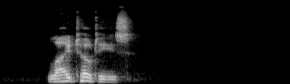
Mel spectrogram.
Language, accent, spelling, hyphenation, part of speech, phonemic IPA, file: English, Received Pronunciation, litotes, li‧to‧tes, noun, /laɪˈtəʊ.tiːz/, Litotes.ogg
- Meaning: A figure of speech whereby something is stated by denying its opposite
